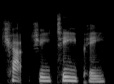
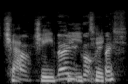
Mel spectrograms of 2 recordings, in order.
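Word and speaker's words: ChatGPT: I said chat GTP. It's chat GPT.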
